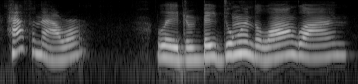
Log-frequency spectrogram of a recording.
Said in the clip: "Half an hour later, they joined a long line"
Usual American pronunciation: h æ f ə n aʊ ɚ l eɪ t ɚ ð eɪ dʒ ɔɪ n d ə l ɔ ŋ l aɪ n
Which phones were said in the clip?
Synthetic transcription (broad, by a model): h æ f ə n aʊ ɚ l eɪ t ɚ ð eɪ dʒ ɔɪ n d ə l ɔ ŋ l aɪ n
